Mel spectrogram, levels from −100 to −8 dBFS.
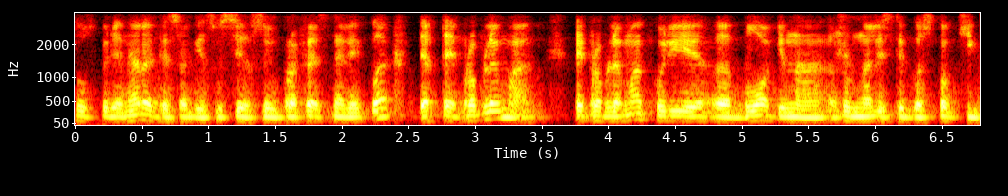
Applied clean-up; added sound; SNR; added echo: neural mask model DeepFilterNet 3.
